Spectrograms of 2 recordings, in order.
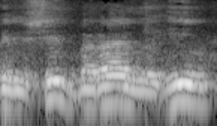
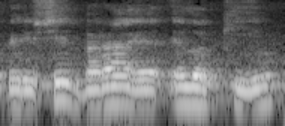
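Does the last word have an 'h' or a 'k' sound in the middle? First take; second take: h; k. First: The last word is said with an 'h' sound. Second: The last word is said with a 'k' sound. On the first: The divine name is said in full, as written. "Я могу произнести более полностью" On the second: The divine name is altered, as in everyday speech. "я произношу Элоким"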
